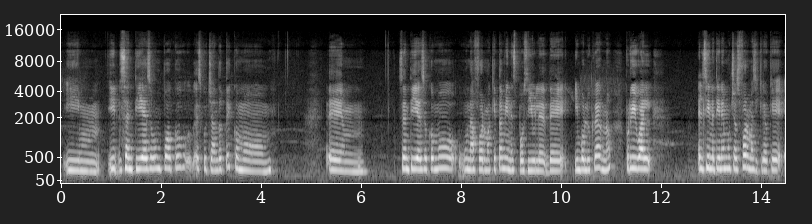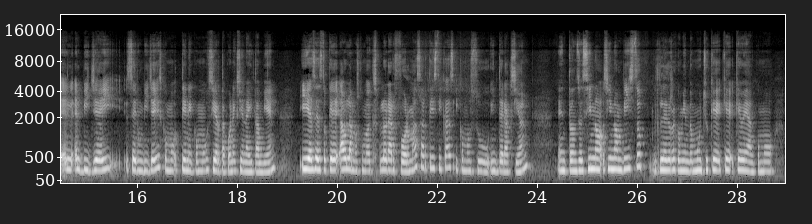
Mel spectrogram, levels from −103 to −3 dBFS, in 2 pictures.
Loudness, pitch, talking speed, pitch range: -22 LUFS, 225 Hz, 150 wpm, 210-245 Hz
